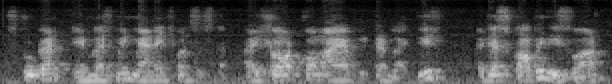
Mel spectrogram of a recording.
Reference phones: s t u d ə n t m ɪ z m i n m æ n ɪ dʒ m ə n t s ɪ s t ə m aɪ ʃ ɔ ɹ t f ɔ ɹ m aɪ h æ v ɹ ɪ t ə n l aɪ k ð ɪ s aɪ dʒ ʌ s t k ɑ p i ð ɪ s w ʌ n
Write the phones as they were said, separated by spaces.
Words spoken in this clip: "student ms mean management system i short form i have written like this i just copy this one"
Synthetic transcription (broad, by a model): s t u d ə n t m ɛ s m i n m æ n ɪ dʒ m ə n t s ɪ s t ə m aɪ ʃ ɔ ɹ t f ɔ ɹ m aɪ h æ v ɹ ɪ t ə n l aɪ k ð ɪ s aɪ dʒ ʌ s t k ɑ p i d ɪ s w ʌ n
